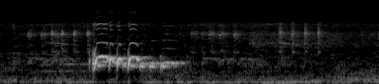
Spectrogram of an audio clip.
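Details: Local zebra dove, a lure bird singing to call other doves, delivers a single short rattling coo phrase introduced by fast clicks, then quiet background.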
